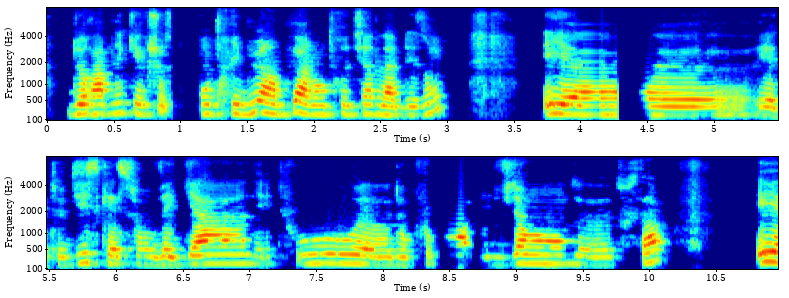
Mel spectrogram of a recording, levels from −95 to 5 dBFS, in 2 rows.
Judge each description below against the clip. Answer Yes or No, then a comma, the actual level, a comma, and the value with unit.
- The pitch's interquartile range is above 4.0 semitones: No, narrow, 2.6 semitones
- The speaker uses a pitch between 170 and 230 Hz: Yes, high, 190 Hz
